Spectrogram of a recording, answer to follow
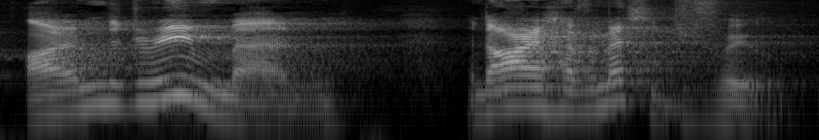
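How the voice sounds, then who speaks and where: Using a put-on character voice, a man speaks at a moderate pace in a fairly high pitch with very wide pitch swings and a clear echo. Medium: audio drama. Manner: menacing, cryptic.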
